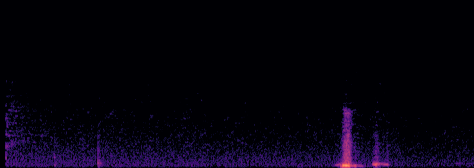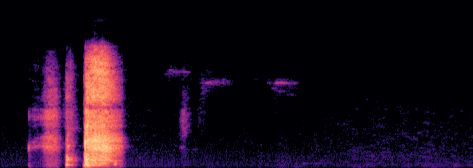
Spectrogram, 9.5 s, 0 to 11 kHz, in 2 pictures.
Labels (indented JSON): {
  "expert_labels": [
    {
      "quality": "good",
      "cough_type": "dry",
      "dyspnea": false,
      "wheezing": false,
      "stridor": false,
      "choking": false,
      "congestion": false,
      "nothing": true,
      "diagnosis": "healthy cough",
      "severity": "pseudocough/healthy cough"
    }
  ],
  "age": 20,
  "gender": "male",
  "respiratory_condition": false,
  "fever_muscle_pain": false,
  "status": "healthy"
}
